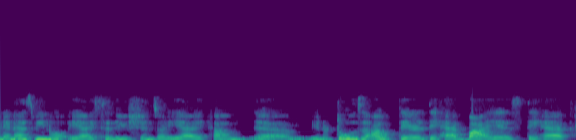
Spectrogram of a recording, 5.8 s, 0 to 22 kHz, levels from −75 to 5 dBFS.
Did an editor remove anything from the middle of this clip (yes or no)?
yes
